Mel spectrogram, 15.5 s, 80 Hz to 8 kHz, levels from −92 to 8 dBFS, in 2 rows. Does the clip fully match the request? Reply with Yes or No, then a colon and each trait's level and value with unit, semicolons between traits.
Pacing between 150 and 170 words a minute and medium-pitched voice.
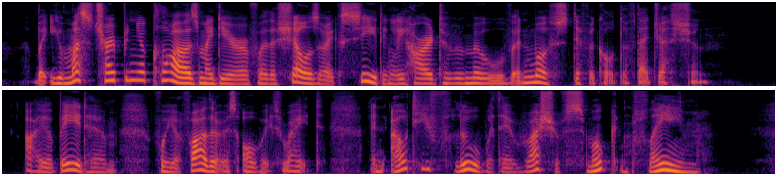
Yes: average, 165 wpm; medium, 180 Hz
